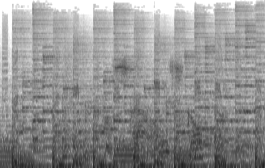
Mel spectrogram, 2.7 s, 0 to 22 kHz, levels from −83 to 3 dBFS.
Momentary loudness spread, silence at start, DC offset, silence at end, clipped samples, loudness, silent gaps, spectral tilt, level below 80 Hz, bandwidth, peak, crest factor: 2 LU; 0 s; under 0.1%; 0 s; under 0.1%; -17 LUFS; none; -4.5 dB/octave; -20 dBFS; over 20 kHz; 0 dBFS; 16 dB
